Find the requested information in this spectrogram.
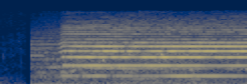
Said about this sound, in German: Solidarisches Hupen der Autofahrer in der belarussischen Hauptstadt Minsk.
